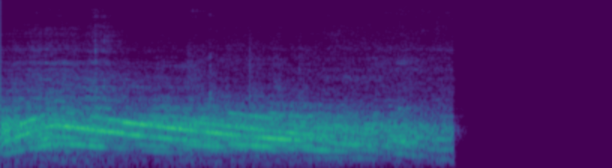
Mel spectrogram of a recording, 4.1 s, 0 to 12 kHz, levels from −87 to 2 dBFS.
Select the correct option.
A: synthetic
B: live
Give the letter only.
B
